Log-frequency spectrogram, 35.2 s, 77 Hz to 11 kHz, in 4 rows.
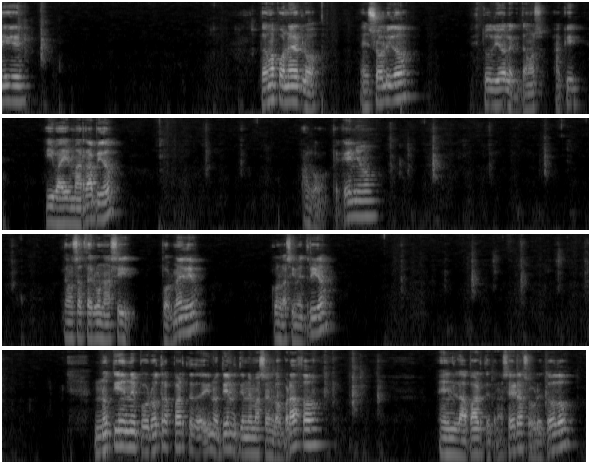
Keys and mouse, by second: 0.1-0.9 shift+middle drag, 0.9-11.6 drag, 3.6 z, 11.6-13.0 shift+middle drag, 13.0-14.5 drag, 14.5-17.9 shift+middle drag, 17.9-23.8 drag, 23.8-35.1 middle drag.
